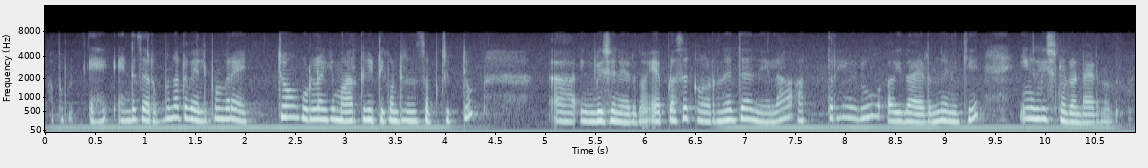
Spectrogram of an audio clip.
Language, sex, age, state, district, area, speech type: Malayalam, female, 18-30, Kerala, Wayanad, rural, spontaneous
